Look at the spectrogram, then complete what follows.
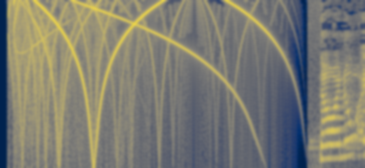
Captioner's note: frequencies tuning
